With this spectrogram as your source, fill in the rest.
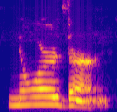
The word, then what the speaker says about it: northern: So it's going to sound like this now, northern. So instead of the voiceless TH being the end of the first syllable, it's actually going to be the beginning of the next syllable.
